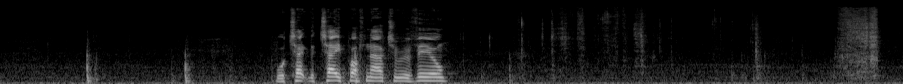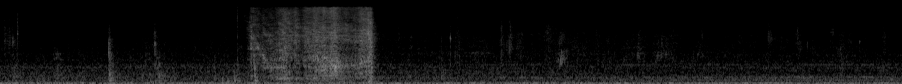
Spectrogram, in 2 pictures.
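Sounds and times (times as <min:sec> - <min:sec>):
tape peeling off plastic: 0:05.2 - 0:07.6, 0:08.3 - 0:09.3, 0:11.4 - 0:12.9.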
